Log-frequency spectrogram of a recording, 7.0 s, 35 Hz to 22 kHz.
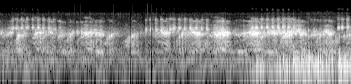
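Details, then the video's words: Frogs croaking at night by a pond, a busy chorus of rattling, pulsed croaks repeated roughly every half second, growing louder and lower toward the end. "1 Stunde Froschkonzert. Frosch Geräusche quaken."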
